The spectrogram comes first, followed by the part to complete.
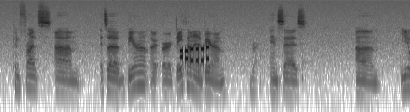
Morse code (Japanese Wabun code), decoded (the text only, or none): none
